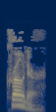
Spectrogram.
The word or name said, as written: kroner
